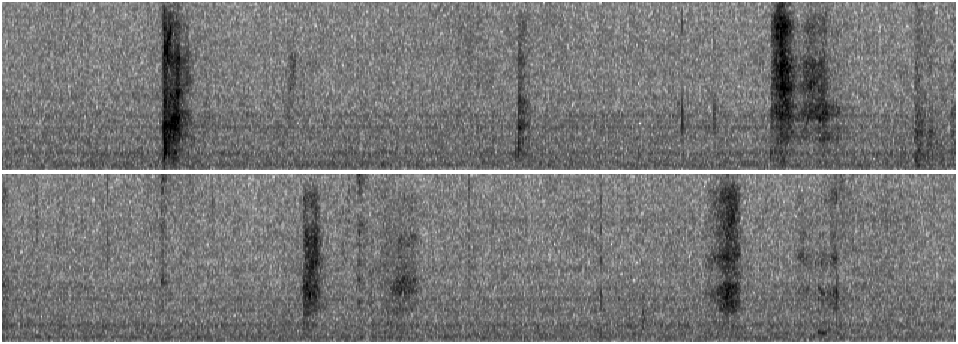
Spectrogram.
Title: Violet yawn and sneeze.MOV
